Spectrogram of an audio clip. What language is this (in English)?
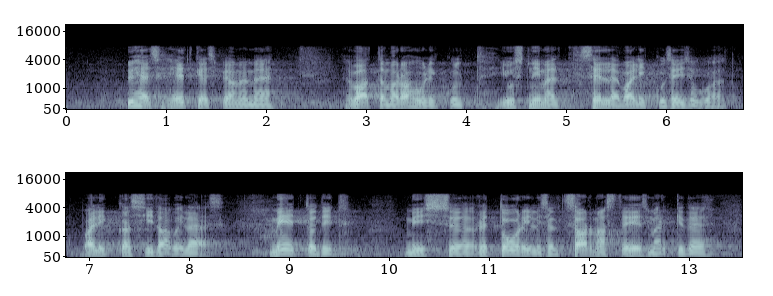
Estonian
